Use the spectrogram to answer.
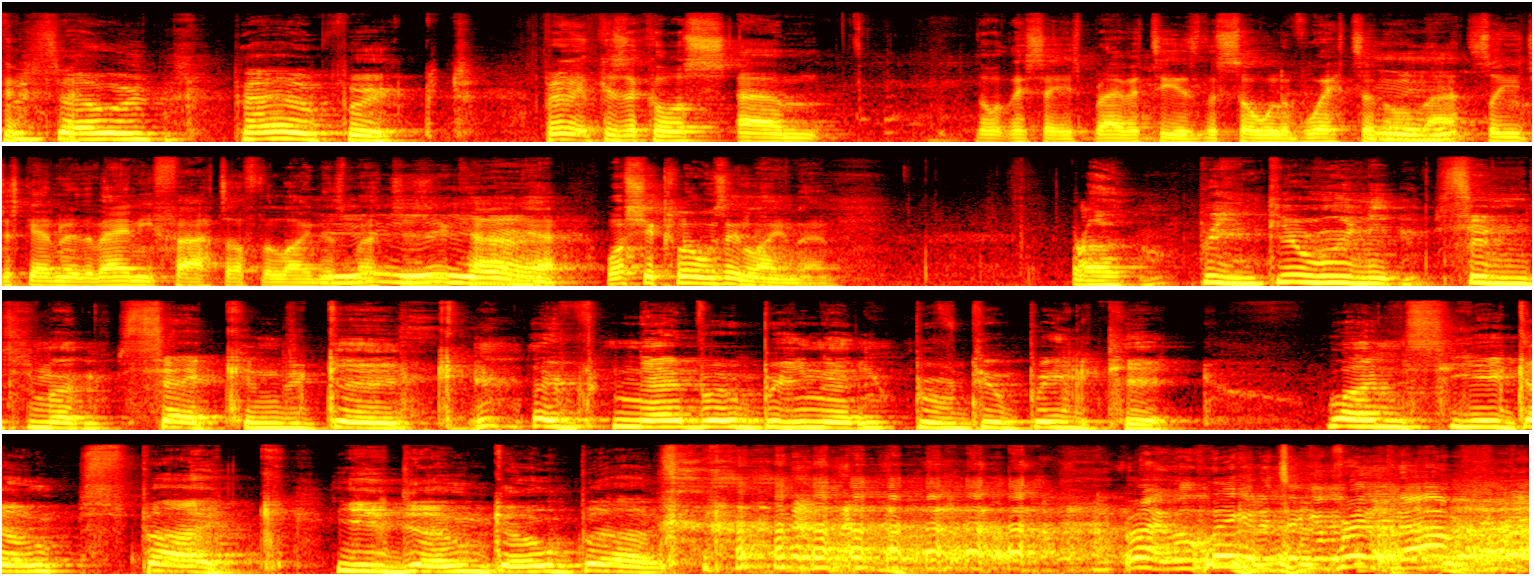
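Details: Adult male comedian with cerebral palsy speaking in an interview; dysarthria (cerebral palsy).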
